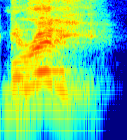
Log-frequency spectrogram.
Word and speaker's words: Moretti: Am I pronouncing that correctly? Moretti.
